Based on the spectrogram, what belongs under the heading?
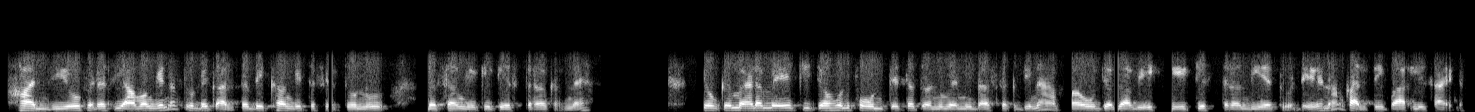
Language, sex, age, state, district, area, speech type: Punjabi, female, 45-60, Punjab, Fazilka, rural, conversation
